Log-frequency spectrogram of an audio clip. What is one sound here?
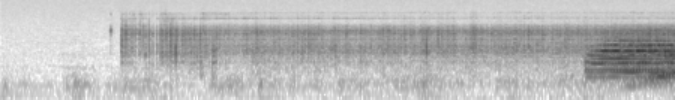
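An old gramophone record crackles and hisses.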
